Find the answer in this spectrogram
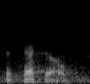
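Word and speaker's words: katecho: It's K-A-T-E-C-H-O, kateko. Actually, I think the Greek is, to be correct, is pronounced kateko, but the catechism puts the emphasis on the first syllable.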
